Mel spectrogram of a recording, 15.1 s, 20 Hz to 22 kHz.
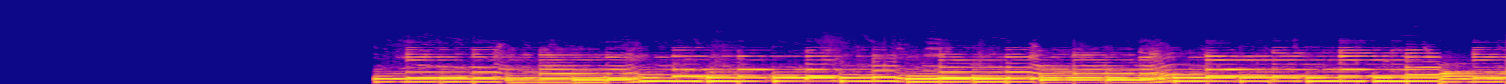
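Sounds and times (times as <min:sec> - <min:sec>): guitar chords with bass line: 0:03.8 - 0:15.0.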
